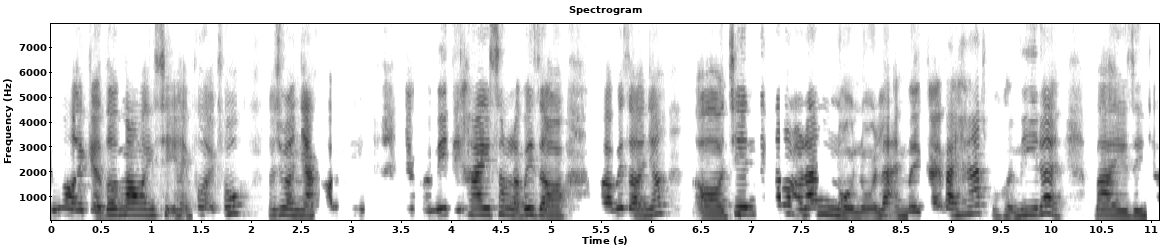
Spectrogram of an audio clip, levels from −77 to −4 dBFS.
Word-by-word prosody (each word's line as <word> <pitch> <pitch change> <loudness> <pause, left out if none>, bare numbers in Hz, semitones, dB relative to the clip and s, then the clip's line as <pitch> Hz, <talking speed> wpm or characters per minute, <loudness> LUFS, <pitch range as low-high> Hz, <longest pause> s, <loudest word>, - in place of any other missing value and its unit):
đúng 245 +2 -5
rồi, 250 -3 +2
kiểu, 200 -2 +1
tôi 255 +1 +2
mong 260 0 +6
anh 250 0 -2
chị 255 -1 -6
hạnh 230 - -6
phúc, 290 - -4
hạnh - - -8
phúc. 320 +3 -1 0.3
Nói 235 +1 -8
chung 275 - -2
là 260 - +2
nhạc 220 -2 +3
Khởi 290 - -3
My - - -30 0.5
nhạc - - -7
Khởi 415 0 -7
My - - +3
thì 470 - -5
hay, 275 0 +5
xong 280 0 -3
là 230 - +1
bây 265 +3 +3
giờ 215 -4 +1 0.4
và 255 - +3
bây 270 - 0
giờ 240 -2 +3
nhá, 280 +8 -2 0.3
ờ, 215 0 +1
trên 295 +3 +2
TikTok 330 -1 -1
nó 250 - +2
đang 275 +1 +7 0.2
nổi 190 -6 +1
nổi 180 +1 -4
lại 220 -4 0
mấy 200 -1 -2
cái 190 - +1
bài 255 -2 +4
hát 320 +5 0
của 215 - -14
Khởi 195 -3 -7
My 260 +5 -3
đấy, 325 -3 +4 0.4
bài 220 -1 +1
gì 220 +1 -3
nhỉ? 215 - -2
255 Hz, 265 wpm, -22 LUFS, 220-275 Hz, 0.5 s, đang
